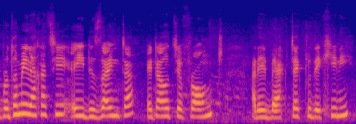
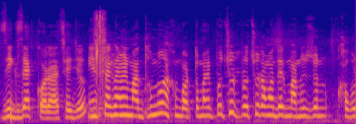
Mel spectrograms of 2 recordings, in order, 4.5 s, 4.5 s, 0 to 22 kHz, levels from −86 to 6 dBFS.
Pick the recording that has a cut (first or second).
second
